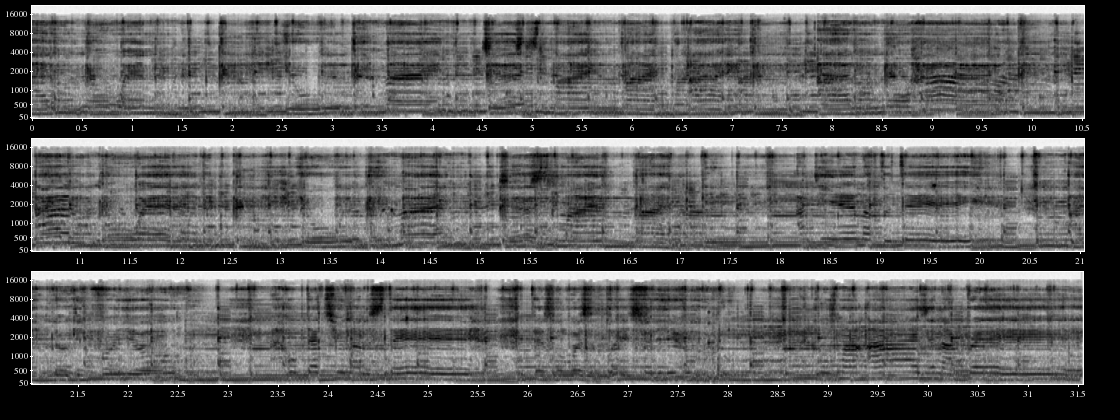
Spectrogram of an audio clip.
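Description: A reggae-style song with singing and guitar playing continuously from a Bose Wave Music System IV's CD player.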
